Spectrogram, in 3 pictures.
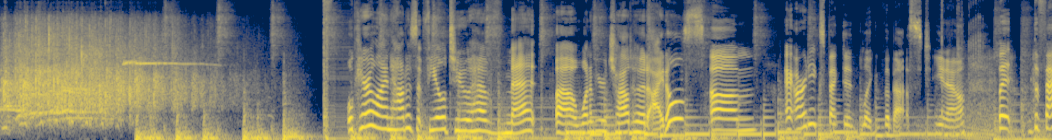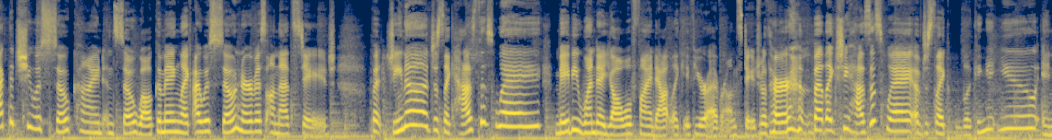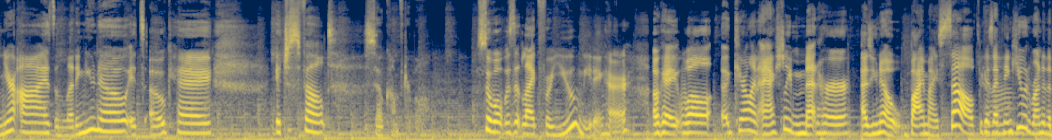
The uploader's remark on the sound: Live from the Bentonville Film Festival.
